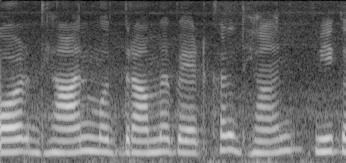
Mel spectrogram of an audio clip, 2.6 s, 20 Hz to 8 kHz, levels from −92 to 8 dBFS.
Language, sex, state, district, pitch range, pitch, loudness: Hindi, female, Chandigarh, Chandigarh, 215-235 Hz, 225 Hz, -16 LUFS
